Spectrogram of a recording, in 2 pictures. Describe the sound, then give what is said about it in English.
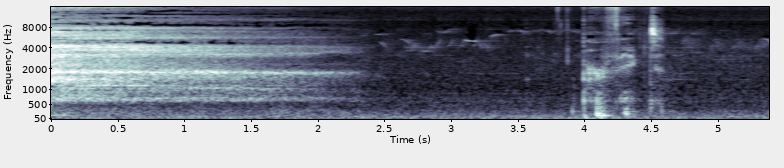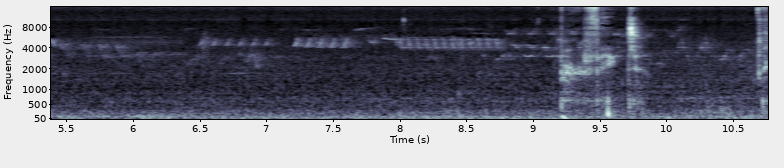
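Airy breathing from a guided meditation exercise: a long, loud breathy release at the start fades out, then two shorter soft breaths follow over quiet background, with no talking. “Let's take a deep breath in and release.”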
